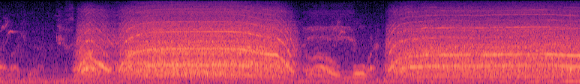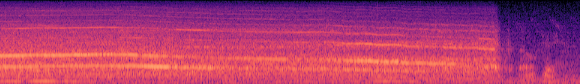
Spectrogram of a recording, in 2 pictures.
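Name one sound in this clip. A small boat motor starts and runs with a steady hum, then cuts out.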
